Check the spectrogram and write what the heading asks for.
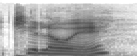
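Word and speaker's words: Chiloé: Yeah, so it's Chiloe. – Chiloe. – If the accent is where you're saying it is.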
